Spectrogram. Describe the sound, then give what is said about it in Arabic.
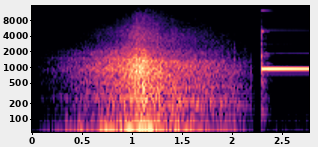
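A doorbell rings after midnight: a single bright, sustained ding with ringing overtones cuts in at the end. Before it, an airy whoosh swells and then fades away. “أنا أيضا جربت صوت جرس الباب بعد منتصف الليل”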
